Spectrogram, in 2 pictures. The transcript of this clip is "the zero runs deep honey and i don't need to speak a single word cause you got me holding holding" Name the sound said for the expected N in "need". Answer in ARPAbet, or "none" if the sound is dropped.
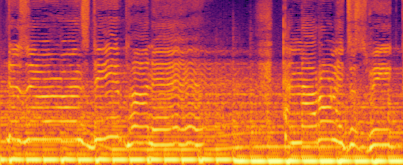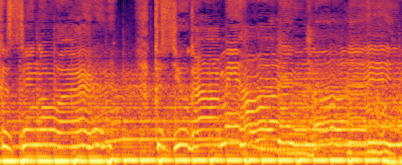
L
